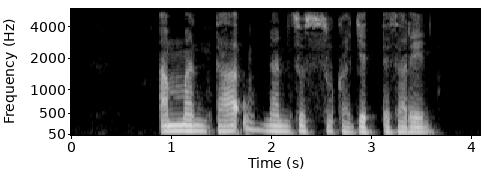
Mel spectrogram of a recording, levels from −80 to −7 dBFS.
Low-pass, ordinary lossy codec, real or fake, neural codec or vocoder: 5.4 kHz; Opus, 64 kbps; real; none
